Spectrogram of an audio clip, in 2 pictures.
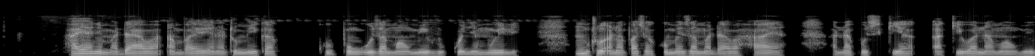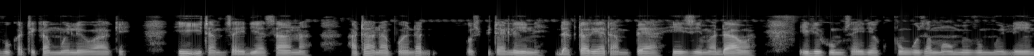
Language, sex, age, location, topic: Swahili, male, 18-24, Kisumu, health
